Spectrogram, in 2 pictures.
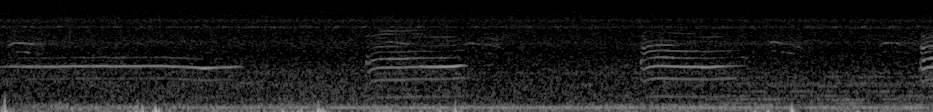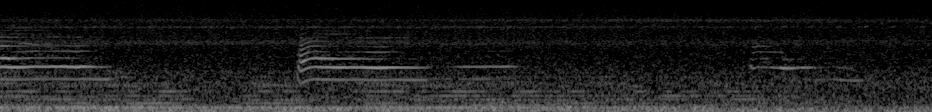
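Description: Domestic cat meowing repeatedly: about six meows a couple of seconds apart, the first one long and drawn out, the others short.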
